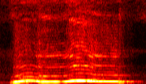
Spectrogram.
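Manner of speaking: high, loud falsetto police siren wail; mock a cop siren coming; siren imitation. Siren after calling the cops.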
